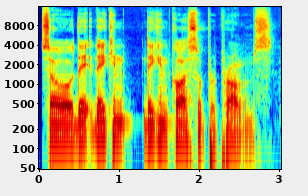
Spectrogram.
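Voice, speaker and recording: A man with a Serbian accent giving live chess commentary on a stream, halting and often rephrasing himself. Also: mid-range voice, little pitch movement, gravelly, mellow, no echo, studio quality.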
